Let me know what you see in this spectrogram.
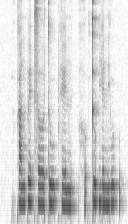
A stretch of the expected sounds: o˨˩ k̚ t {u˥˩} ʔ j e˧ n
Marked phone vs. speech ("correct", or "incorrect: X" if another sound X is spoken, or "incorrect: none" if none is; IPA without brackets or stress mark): correct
